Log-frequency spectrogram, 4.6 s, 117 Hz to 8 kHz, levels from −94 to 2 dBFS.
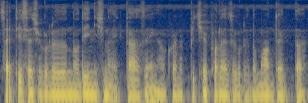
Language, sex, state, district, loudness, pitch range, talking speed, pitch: Nagamese, male, Nagaland, Dimapur, -20 LUFS, 80-85 Hz, 285 wpm, 80 Hz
